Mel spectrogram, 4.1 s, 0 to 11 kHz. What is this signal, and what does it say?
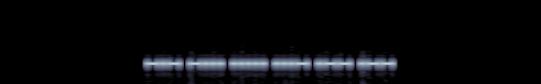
Morse code, heard as a keyed tone, about 43 wpm, 700 Hz. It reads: K B 5 V W W
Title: USA Call Signs - 6 Characters - 6x Character Spacing - 45wpm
